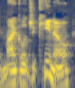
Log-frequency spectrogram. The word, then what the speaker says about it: Michael Giacchino: me is that the music was written by Michael Giacchino. Yes, that's how you actually pronounce his name.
